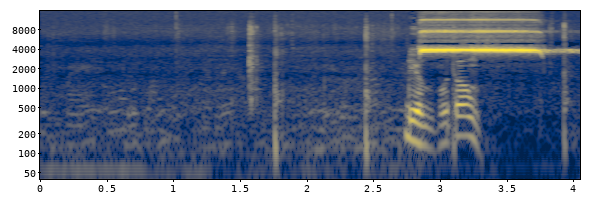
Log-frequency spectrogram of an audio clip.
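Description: Volleyball referee's whistle, one steady high blast of about a second near the end, the signal to serve. A few sharp knocks come before it.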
